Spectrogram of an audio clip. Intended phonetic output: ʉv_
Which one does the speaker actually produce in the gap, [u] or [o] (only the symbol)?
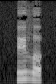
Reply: o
